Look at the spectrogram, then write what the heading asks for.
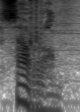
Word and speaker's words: Sauron: Very much enjoyed every single pronunciation of Sauron. They roll the R on every single time.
